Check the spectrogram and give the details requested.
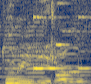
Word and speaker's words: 둘리: 예, 그래서 그 둘이라고 하면 좀 너무 또 약간 발음이 또 좀, 네, 둘이가 좀, 네. 그래서 둘리라고. 둘리라고.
